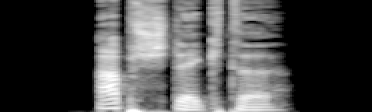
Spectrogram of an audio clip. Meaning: inflection of abstecken: 1. first/third-person singular dependent preterite 2. first/third-person singular dependent subjunctive II
- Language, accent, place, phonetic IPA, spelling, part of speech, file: German, Germany, Berlin, [ˈapˌʃtɛktə], absteckte, verb, De-absteckte.ogg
